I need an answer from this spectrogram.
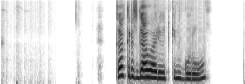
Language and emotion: Russian, neutral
